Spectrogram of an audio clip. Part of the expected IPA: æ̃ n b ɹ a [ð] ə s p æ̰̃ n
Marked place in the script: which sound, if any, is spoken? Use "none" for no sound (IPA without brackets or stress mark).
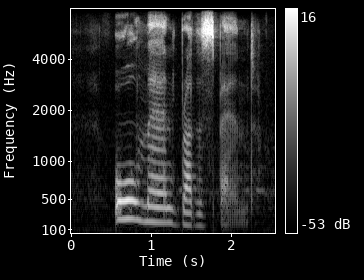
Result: ð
